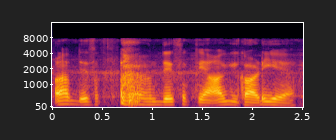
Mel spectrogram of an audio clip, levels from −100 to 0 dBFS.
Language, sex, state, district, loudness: Hindi, male, Uttar Pradesh, Shamli, -17 LUFS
